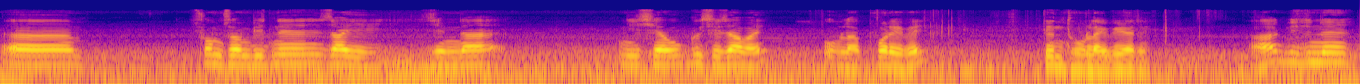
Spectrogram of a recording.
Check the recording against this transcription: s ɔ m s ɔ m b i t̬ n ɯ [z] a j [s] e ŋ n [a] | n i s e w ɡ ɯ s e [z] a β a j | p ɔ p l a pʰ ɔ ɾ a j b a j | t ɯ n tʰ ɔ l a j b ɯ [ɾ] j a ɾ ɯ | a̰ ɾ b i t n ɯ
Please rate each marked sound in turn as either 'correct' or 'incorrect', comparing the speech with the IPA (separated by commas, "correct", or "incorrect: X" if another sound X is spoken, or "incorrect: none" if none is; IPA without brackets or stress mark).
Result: correct, incorrect: z, correct, correct, incorrect: none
